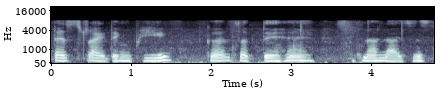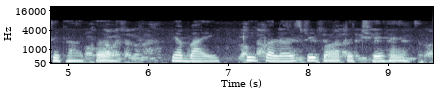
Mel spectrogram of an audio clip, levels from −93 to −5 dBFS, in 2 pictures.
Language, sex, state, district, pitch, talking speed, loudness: Hindi, male, Madhya Pradesh, Dhar, 180 Hz, 105 wpm, -14 LUFS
